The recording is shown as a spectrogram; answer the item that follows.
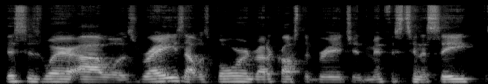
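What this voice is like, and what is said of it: Arkansas accent. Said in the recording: “you may tell from the accent, I am in Little Rock, Arkansas”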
